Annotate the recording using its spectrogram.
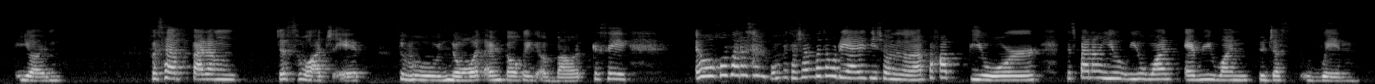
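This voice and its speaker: A woman's fairly high voice at a fairly slow pace, with very wide pitch swings. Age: 30s. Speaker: podcast co-host. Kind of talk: casual chat.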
